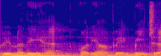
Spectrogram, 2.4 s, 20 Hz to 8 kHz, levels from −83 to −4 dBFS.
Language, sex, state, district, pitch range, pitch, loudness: Hindi, male, Bihar, Araria, 120-130 Hz, 125 Hz, -24 LUFS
